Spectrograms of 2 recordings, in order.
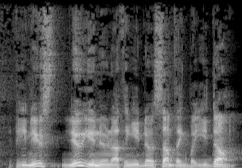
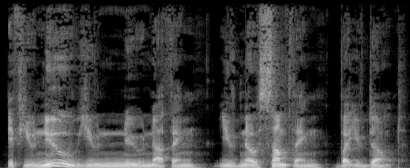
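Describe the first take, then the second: First: It is said very fast. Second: It is said more slowly.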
